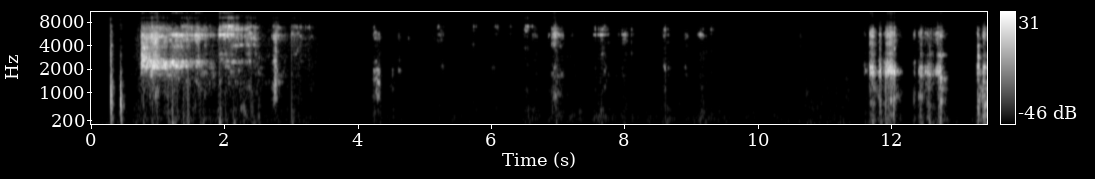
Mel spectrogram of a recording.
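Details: Harsh, high-pitched noisy breaths in bursts with quiet gaps between two episodes, in a child: stridor from a narrowed upper airway in croup.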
